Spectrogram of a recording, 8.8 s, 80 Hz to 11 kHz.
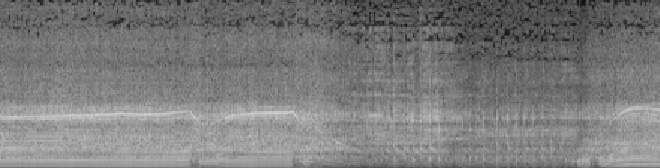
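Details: Husqvarna 455 Rancher two-stroke chainsaw, warmed up, cutting after a fuel filter change; it had choked when warm. Crisp high rev drops and holds steady in the cut, then climbs cleanly out; old filter found discolored.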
